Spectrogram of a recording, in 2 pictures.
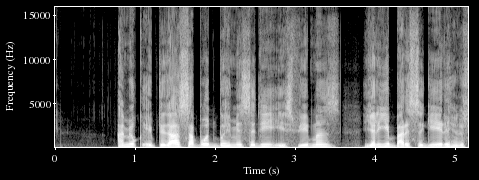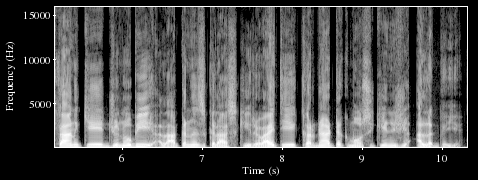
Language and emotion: Kashmiri, neutral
